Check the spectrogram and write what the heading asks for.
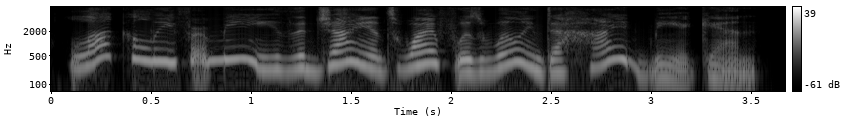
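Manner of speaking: ordinary delivery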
